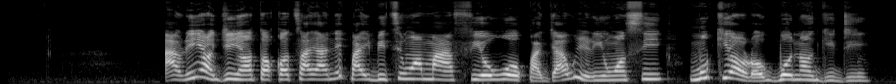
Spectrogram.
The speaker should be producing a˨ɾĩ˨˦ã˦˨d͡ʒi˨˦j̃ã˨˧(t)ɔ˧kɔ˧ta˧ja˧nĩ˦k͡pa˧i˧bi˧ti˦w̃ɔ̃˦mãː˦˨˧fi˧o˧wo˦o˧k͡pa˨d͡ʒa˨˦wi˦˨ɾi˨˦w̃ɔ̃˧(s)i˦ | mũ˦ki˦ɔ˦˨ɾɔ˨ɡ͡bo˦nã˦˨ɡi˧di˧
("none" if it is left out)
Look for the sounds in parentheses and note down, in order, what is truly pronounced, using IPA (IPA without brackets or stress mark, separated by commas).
t, s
